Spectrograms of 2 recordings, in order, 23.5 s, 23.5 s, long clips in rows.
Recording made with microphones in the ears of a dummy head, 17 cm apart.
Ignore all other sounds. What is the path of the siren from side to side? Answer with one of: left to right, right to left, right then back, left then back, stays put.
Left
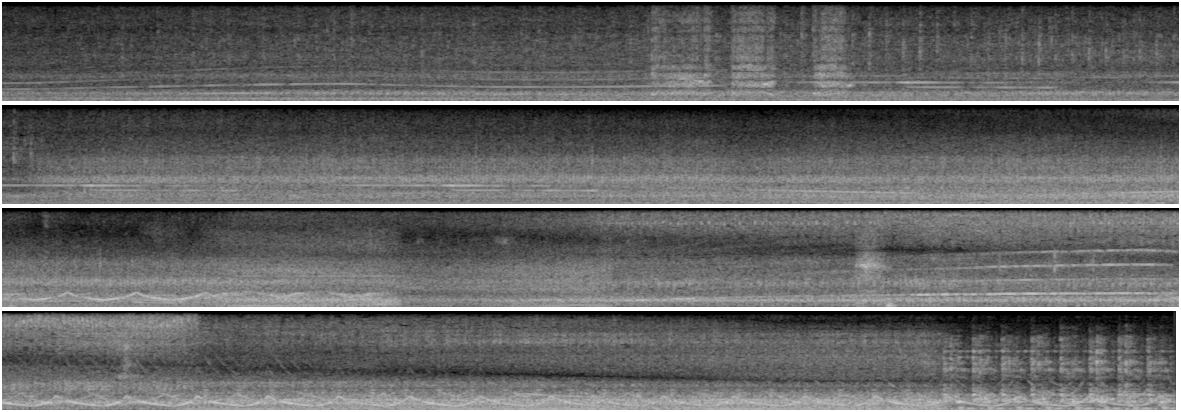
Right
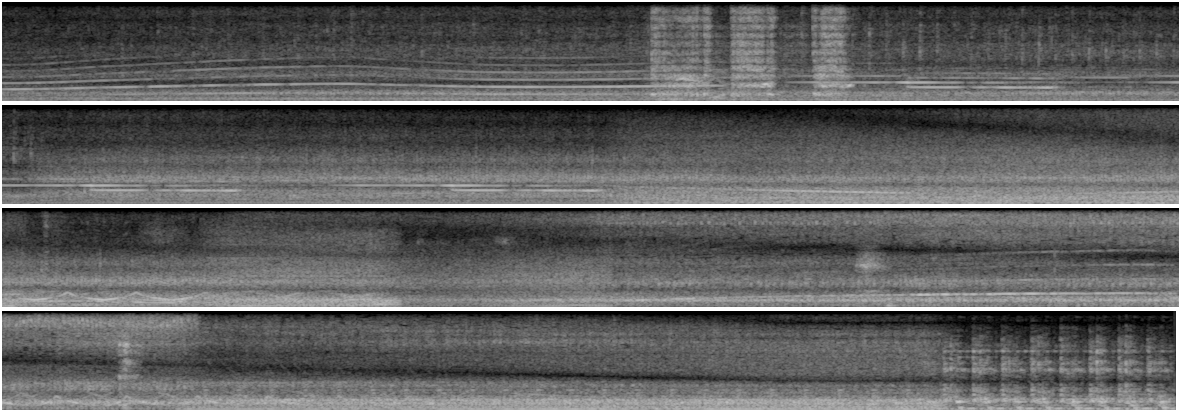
right to left.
